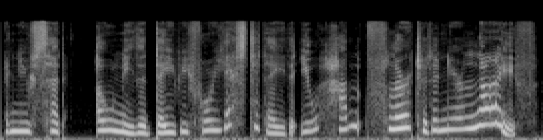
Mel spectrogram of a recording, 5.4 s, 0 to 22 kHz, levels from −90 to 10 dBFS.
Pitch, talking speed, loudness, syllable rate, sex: 285 Hz, 165 wpm, -17 LUFS, 4.2 syllables/s, female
